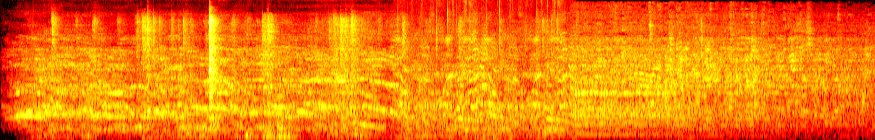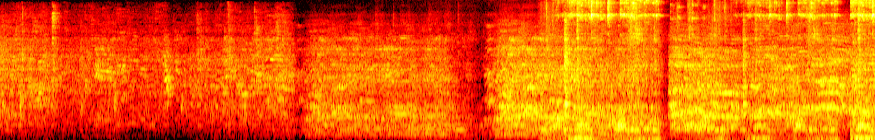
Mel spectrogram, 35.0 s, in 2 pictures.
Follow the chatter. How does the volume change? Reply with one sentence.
The loudness of the chatter goes down, then up.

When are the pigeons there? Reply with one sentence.
The pigeons can be heard from 0.6 to 11.4 s and from 28.2 to 34.9 s.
